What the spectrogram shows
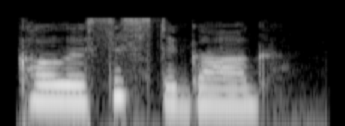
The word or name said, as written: cholecystagogue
